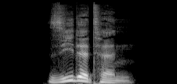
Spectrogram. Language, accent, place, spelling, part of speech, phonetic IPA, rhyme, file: German, Germany, Berlin, siedeten, verb, [ˈziːdətn̩], -iːdətn̩, De-siedeten.ogg
- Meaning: inflection of sieden: 1. first/third-person plural preterite 2. first/third-person plural subjunctive II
